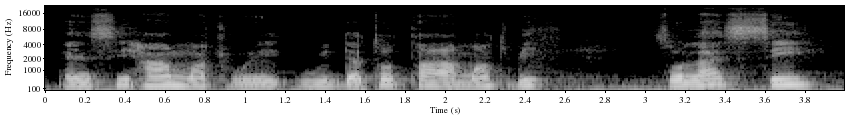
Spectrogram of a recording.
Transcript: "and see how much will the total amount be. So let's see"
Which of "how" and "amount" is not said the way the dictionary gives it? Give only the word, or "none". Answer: amount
